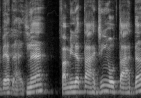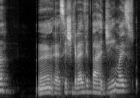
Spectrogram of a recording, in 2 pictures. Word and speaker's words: Tardin: Família Tardim ou Tardan. Se escreve Tardim, mas o jeito correto de falar é Tardan.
